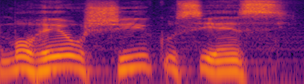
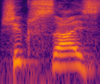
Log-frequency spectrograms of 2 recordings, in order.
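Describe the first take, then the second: First: The name is read as spelled, Portuguese-style. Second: The name is said English-style, like 'Sainz'. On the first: The speaker calls it wrong. "Eu li como estava escrito" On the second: The speaker calls it right. "Chico Sainz não, Sainz"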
